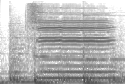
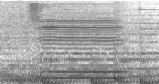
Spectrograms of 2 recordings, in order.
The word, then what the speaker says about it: 只: This special counter is pronounced 知 with first tone, a high-pitched flat tone. One more time. 知知知 is a counter for small animals like dogs and cats.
